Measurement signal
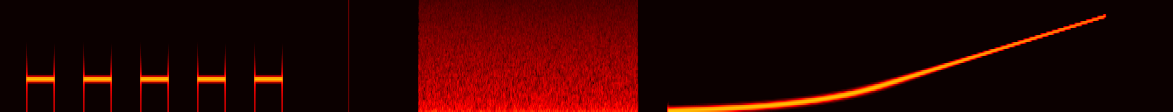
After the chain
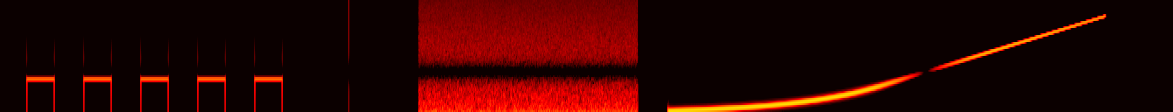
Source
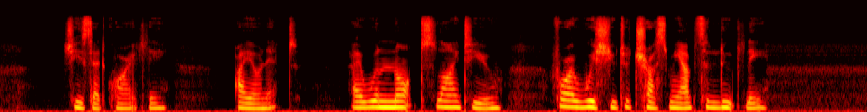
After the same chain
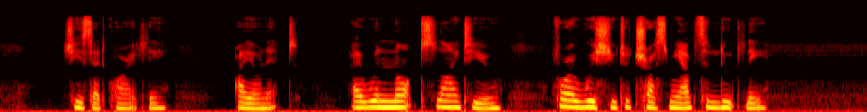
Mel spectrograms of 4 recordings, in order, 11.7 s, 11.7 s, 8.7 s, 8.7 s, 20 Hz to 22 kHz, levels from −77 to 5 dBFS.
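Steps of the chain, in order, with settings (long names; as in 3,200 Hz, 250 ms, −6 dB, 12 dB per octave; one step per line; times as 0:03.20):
Butterworth band-reject 1,600 Hz, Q 0.86
level +3.5 dB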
